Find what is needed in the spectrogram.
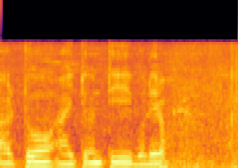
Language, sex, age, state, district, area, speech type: Manipuri, male, 60+, Manipur, Imphal East, urban, spontaneous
